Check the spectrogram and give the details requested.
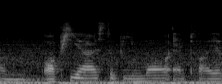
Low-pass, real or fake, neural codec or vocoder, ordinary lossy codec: none; real; none; none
